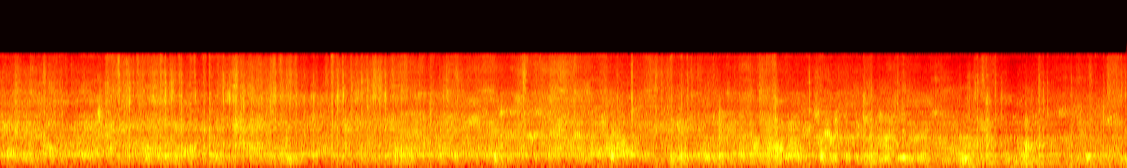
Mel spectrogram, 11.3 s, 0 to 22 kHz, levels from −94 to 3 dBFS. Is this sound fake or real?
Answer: fake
